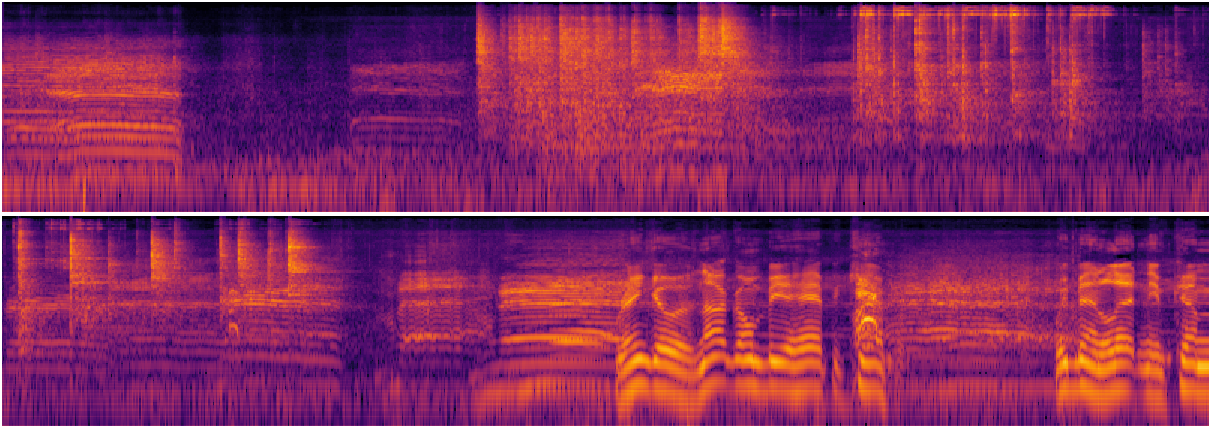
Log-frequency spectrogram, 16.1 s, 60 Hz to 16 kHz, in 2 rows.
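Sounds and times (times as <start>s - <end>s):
sheep and goats bleating: 0.0s - 1.3s, 2.3s - 6.2s, 7.7s - 16.0s
sharp clicks and rattles: 3.2s - 10.5s.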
